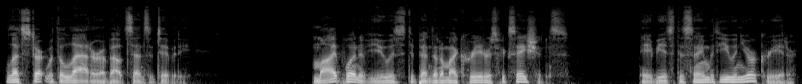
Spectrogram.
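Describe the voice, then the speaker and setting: An actor playing a polite, introspective AI robot companion with a measured, formal way of talking, in a scripted sci-fi audio drama. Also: male voice, deep voice, expressive, a little mellow, no echo, clean studio sound. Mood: politely affronted. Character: emotional, polite male AI robot companion, introspective and easily slighted.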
